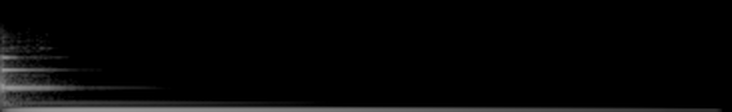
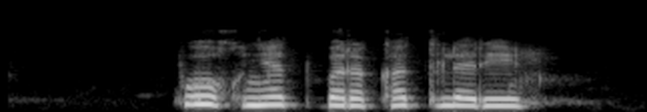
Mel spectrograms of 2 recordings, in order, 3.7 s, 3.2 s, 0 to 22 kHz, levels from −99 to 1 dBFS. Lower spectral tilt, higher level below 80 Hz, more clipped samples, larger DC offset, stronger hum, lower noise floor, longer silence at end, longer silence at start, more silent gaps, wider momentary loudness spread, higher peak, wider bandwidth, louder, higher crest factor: second, -6 dB/octave vs -9 dB/octave; first, -58 dBFS vs -82 dBFS; neither; neither; neither; second, -80 dBFS vs -88 dBFS; first, 0.95 s vs 0.6 s; second, 0 s vs 0.9 s; neither; first, 21 LU vs 6 LU; second, -32 dBFS vs -12 dBFS; second, 4 kHz vs 4.8 kHz; second, -48 LUFS vs -26 LUFS; about the same, 18 dB vs 16 dB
